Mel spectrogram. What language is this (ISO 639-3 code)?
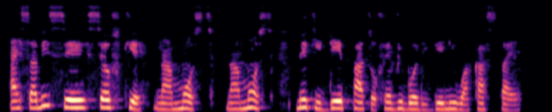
pcm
